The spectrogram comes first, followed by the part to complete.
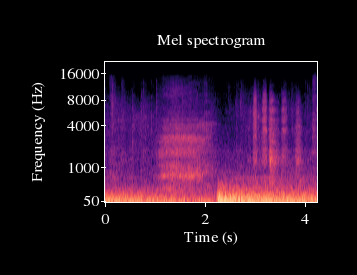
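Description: Trailer sound design: a deep low rumble that comes in suddenly and swells with a heavier hit about two seconds in. A breathy, panting sound sits over it around a second in, and a few short sharp ticks come near the end.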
